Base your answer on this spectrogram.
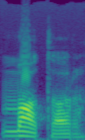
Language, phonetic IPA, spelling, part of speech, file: Polish, [ˈmɔtɔr], motor, noun, Pl-motor.ogg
